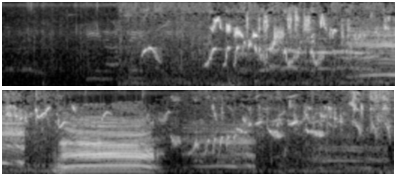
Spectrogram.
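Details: Cattle calling the herd home to the barn along country roads: one loud, deep, sustained moo near the middle, with busy chirping birds before and after and a quieter low call at the start.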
